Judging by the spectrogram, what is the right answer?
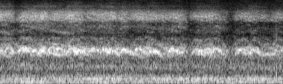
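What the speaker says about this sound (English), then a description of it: "Birds are loud." Crows caw continuously in a noisy chorus, harsh calls overlapping at moderate distance with no pauses.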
